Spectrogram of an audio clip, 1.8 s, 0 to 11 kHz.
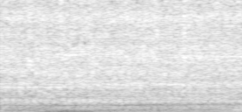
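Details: Nissan Sentra B14 EX saloon, running after the crank-no-start fault: steady low, even idle with no knocks or misses, though it still needs a street tune.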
